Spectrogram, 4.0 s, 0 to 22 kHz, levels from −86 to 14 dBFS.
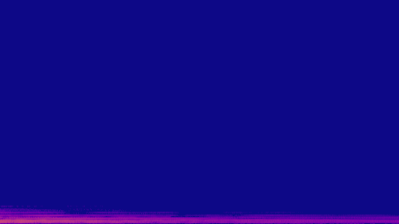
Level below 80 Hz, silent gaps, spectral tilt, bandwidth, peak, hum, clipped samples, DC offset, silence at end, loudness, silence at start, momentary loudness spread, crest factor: -82 dBFS; none; -8 dB/octave; 1.9 kHz; -30 dBFS; none; under 0.1%; under 0.1%; 0 s; -48 LUFS; 0 s; 17 LU; 18 dB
